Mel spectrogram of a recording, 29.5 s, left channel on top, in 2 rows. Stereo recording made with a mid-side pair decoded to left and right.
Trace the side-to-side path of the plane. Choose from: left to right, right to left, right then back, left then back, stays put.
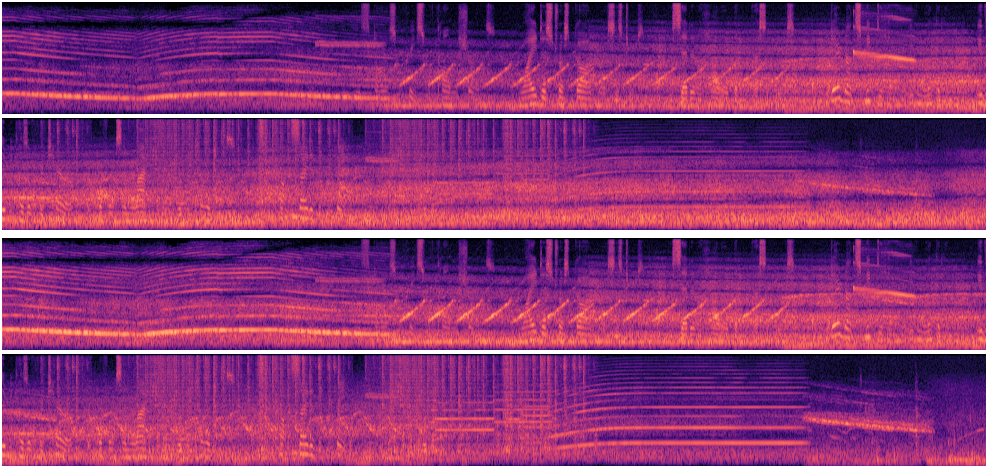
right to left.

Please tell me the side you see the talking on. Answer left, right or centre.
centre.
